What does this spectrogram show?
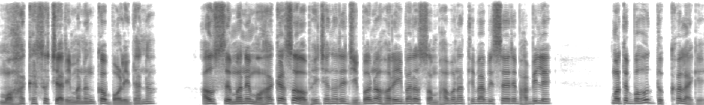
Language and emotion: Odia, sad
